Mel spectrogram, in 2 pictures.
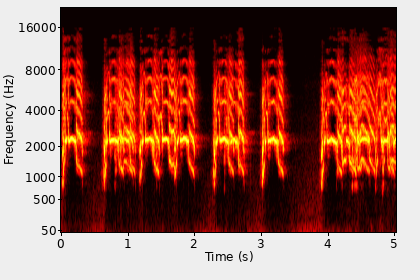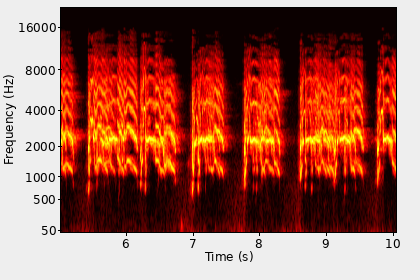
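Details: Yellow-faced Parrot in the wild giving harsh, grating squawks in rapid bursts of several notes, with short pauses between runs and nothing else audible.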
